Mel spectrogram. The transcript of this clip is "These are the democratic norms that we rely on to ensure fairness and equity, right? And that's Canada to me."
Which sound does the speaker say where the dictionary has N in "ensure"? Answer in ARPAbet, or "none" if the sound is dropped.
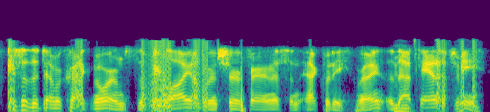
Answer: N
